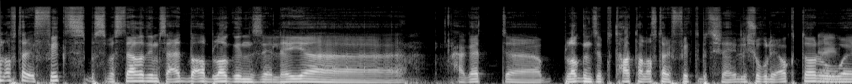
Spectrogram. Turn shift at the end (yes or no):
no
